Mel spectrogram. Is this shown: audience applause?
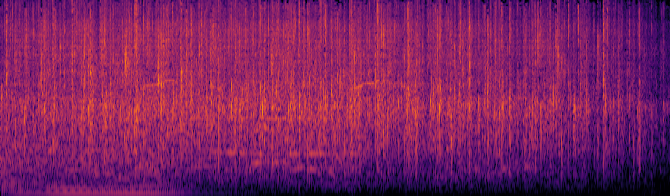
yes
